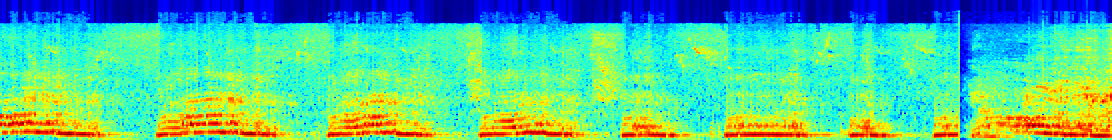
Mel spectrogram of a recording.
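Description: Lion roaring in a bout: about five long roars, each rising and falling in pitch, then a run of shorter grunting roars, and another long roar near the end.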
